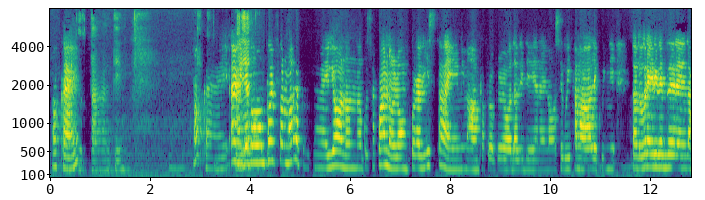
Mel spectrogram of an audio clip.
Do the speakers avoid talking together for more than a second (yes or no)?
yes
